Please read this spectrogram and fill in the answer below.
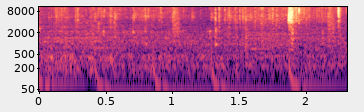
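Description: Faint small crackles and clicks of crispy fried chicken being handled and bitten, with one sharper click near the end, over a steady low hum.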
